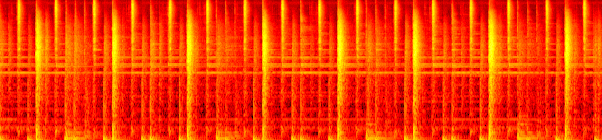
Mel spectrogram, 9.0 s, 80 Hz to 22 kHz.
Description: HOTROD VARI, Brushed Drum Loops; USB Soundscan vol.39; AKAI

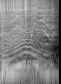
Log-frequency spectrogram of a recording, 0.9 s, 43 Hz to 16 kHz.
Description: SLIDE, guitar; Spectrasonics; Hans Zimmer Guitars VOL-1; TAKA FX

